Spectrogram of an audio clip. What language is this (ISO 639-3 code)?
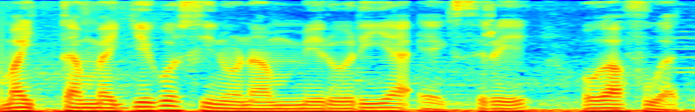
kik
